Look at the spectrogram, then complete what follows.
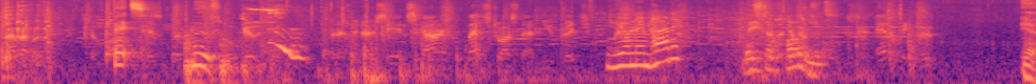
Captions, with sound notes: Fitz, move. (dog whining) - Your name Harry? - Mr. Holland.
